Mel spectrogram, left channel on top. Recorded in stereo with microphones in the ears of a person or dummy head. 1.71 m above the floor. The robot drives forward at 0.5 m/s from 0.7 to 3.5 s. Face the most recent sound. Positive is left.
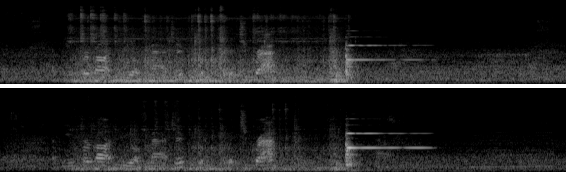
turn(degrees=30)  # may be behind; listen again after turning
